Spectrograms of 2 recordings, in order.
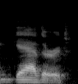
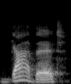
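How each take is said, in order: First: The R sound is pronounced. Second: The R sound is silent.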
